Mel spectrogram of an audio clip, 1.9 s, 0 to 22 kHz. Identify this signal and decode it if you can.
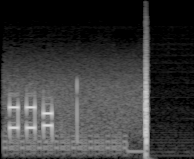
DTMF, heard as telephone touch tones, tones of about 110 ms. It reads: 334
